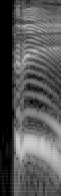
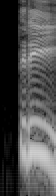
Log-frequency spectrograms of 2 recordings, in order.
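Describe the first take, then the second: First: त्री with a long, high ee; long vowel. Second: त्री with a brief i; short vowel. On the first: Teacher reciting the त्र series to learners, long vowel. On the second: Teacher reciting the त्र series to learners, short vowel. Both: Shown as a demonstration. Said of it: "Hindi बारह खड़ी सीखेंगे".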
